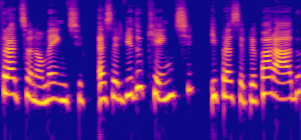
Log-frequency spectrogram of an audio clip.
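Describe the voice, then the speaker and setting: Fairly slow speech from a woman with a southern Brazilian accent, ordinary pitch variation, and a dry, close sound with no echo on a very clean recording with a silent background. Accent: gaúcho Brazilian Portuguese. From southern Brazil, Rio Grande do Sul (Porto Alegre). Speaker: podcast narrator. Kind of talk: scripted narration.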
